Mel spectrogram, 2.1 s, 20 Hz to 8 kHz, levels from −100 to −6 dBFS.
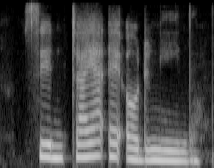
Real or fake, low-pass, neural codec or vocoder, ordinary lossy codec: fake; 7.2 kHz; codec, 24 kHz, 0.9 kbps, WavTokenizer, medium speech release version 1; none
